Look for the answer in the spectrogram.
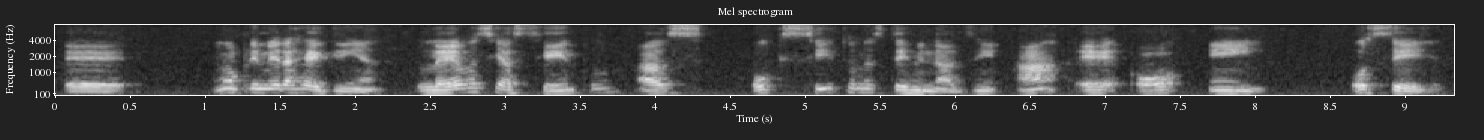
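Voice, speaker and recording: A Brazilian man giving a recorded grammar lesson, pausing often on fillers and spelling out example words slowly. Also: medium pitch. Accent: Brazilian Portuguese. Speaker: teacher.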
